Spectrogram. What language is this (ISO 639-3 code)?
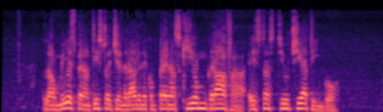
epo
